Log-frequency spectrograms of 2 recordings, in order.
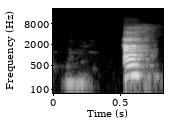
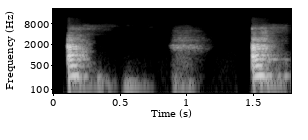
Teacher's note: Dia ada angin, hams. Af. Ada angin keluar.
